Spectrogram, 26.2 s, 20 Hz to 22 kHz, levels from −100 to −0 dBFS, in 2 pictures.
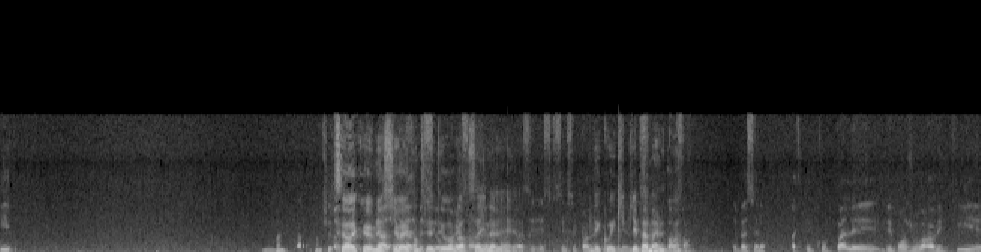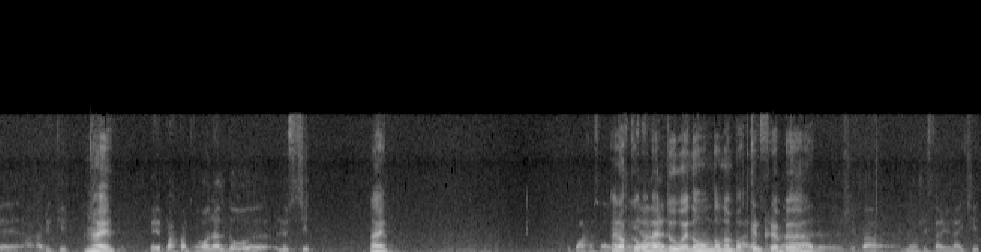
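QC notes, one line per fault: No technical faults were found in the signal on this pass.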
